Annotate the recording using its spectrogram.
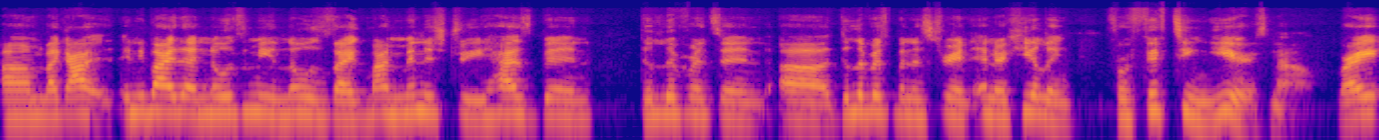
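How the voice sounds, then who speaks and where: A woman at a medium pitch and fairly quick pace, with fairly even intonation and a dry, close sound with no echo. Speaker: minister and entrepreneur. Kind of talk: livestream monologue. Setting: live stream. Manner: talkative.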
